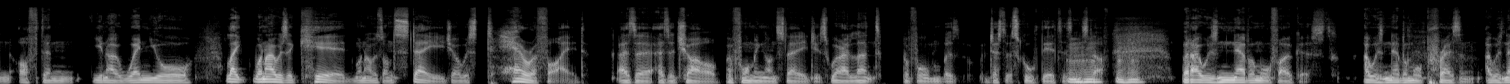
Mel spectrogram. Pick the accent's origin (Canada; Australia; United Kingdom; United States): United Kingdom; England; I'm English and I think America has, you know, got a lot of stuff that they do with pharmaceuticals.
